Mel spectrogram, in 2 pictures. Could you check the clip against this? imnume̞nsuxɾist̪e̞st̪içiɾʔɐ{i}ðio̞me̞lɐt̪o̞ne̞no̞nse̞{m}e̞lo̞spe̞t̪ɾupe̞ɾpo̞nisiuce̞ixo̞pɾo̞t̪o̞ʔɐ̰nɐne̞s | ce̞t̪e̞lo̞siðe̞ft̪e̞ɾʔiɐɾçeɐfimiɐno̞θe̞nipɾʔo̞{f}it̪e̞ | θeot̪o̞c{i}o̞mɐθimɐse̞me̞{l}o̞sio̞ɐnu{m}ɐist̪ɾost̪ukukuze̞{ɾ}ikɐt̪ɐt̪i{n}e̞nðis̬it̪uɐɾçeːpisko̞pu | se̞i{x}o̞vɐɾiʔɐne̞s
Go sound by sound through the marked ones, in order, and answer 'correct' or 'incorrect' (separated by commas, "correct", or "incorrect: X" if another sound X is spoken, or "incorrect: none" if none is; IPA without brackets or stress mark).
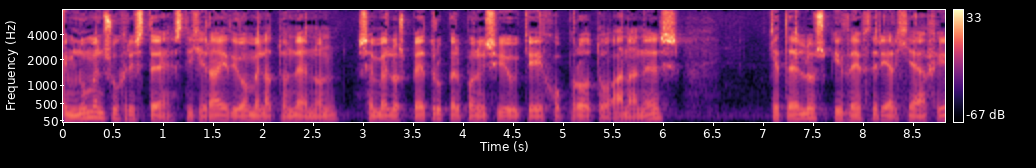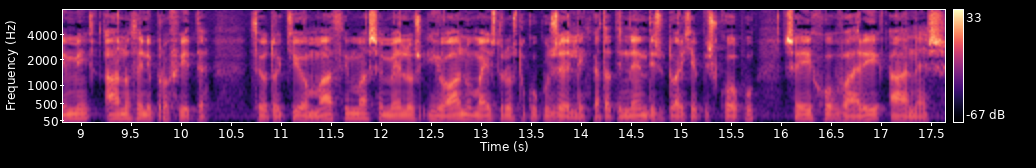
correct, correct, correct, correct, correct, correct, incorrect: l, correct, correct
